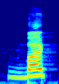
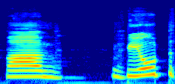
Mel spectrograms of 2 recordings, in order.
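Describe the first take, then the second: First: The vowel is a short uh sound. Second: The vowel is a long yoo sound. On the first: The speaker calls it right. "आप ऐसे बोलते हो ना।" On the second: The speaker calls it wrong. "लेकिन आप ब्यूट तो नहीं बोल रहे"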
